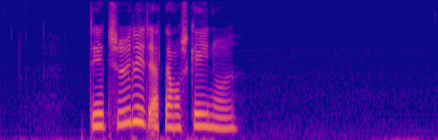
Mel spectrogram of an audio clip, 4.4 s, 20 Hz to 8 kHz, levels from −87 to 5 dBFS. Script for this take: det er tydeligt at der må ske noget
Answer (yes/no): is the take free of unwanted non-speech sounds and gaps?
yes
